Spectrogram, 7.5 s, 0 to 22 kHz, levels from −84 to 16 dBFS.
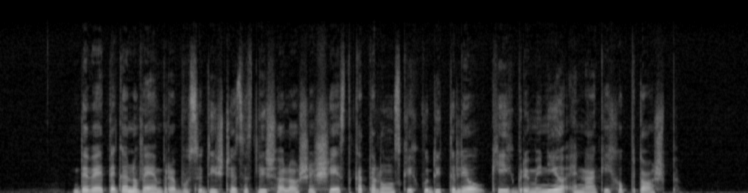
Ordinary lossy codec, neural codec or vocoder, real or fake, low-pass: none; vocoder, 44.1 kHz, 128 mel bands, Pupu-Vocoder; fake; 19.8 kHz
